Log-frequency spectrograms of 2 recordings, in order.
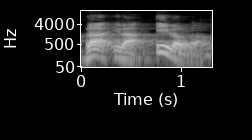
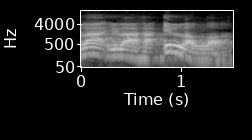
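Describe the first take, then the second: First: The vowel after ilah is dropped and runs on. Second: The vowel after ilah is pronounced, illa stressed. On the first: The exception word is blurred and the meaning changes. The speaker calls it wrong. "la kencang, ... Salah, salah" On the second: The exception word is clear and the meaning is kept. The speaker calls it right.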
